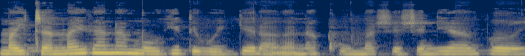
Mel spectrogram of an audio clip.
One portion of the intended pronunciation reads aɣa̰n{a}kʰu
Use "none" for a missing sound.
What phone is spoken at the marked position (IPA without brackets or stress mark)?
a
